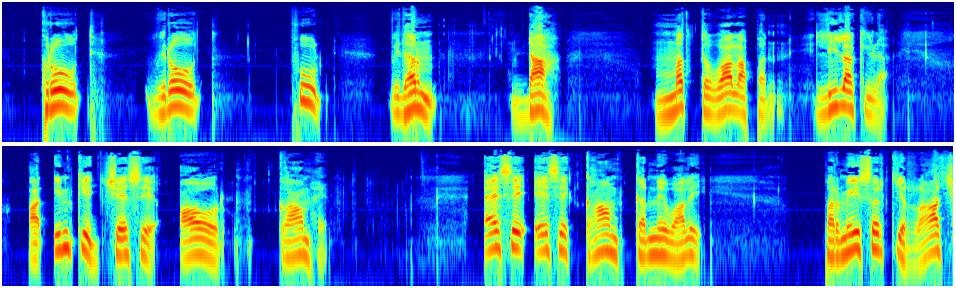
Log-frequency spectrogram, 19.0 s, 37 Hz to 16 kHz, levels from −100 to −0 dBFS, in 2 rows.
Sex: male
